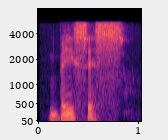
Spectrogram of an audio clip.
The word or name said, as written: basis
